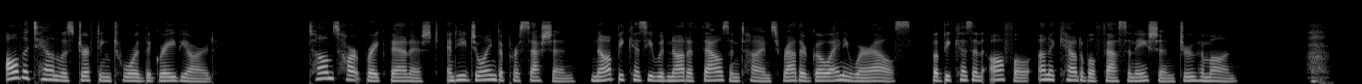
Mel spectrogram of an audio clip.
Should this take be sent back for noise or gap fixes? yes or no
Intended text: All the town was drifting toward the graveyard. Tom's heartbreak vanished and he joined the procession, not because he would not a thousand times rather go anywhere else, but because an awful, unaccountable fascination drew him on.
yes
